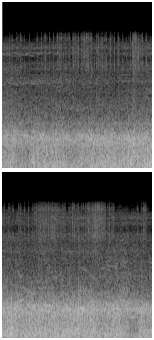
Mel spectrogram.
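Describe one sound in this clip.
Tyres rumble steadily on the road.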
